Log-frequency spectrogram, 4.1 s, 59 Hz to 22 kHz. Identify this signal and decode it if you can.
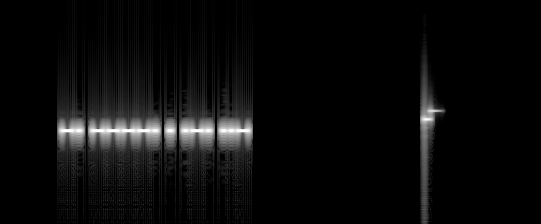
Morse code, heard as a keyed tone, about 38 wpm, 700 Hz. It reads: N9ERU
